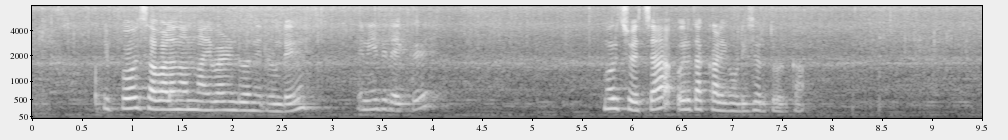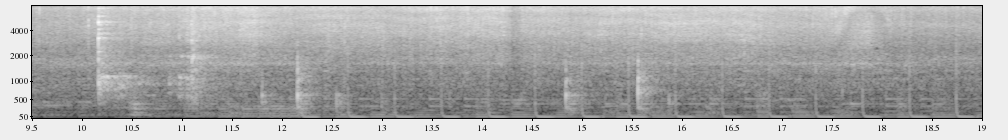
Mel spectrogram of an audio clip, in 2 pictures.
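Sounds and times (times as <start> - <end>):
onion frying in oil: 0.0 - 19.0
spoon knocking against pan: 10.2 - 11.2, 14.8 - 15.8.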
